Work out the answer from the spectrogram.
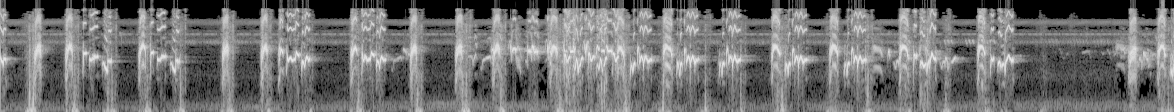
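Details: Nggaruda-style song of a sooty-headed bulbul for cage-bird training: sharp clicks and short chattering phrases, densest midway, set over a constant thin high-pitched tone.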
